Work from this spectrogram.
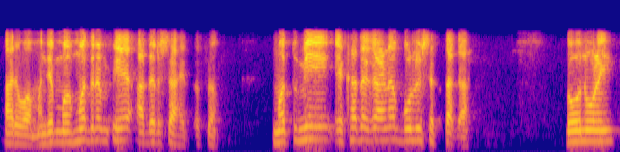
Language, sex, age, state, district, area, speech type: Marathi, male, 45-60, Maharashtra, Thane, rural, conversation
